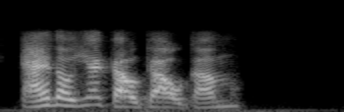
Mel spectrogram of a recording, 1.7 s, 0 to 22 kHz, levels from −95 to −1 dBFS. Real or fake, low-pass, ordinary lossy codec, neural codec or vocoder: fake; 7.2 kHz; Opus, 24 kbps; codec, 16 kHz, about 1 kbps, DyCAST, with the encoder's durations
